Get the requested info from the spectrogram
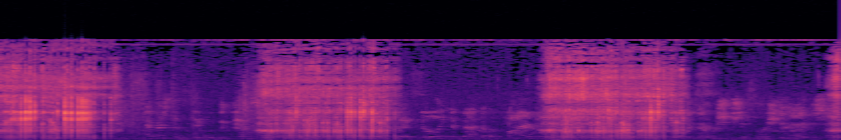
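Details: Very loud snoring in a sleeping man described as struggling to get air, tongue seen falling back into the throat: harsh, rattling snores in long bursts with quieter breathing between.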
